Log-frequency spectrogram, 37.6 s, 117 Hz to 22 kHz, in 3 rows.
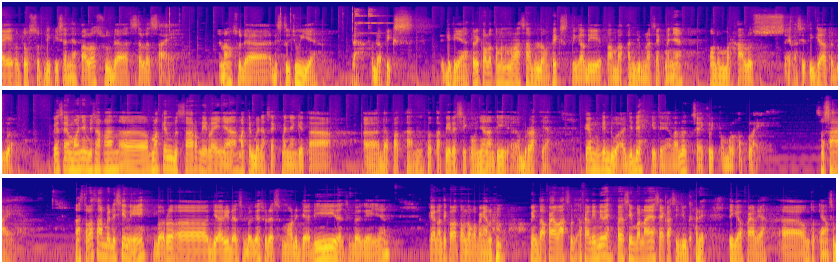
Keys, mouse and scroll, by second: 7.4 ctrl+z, 9.7 click, 11.7 click, 20.9 click, 23.0-24.1 drag, 24.7 scroll down 2, 25.5-26.3 middle drag, 25.5 scroll down 1, 26.8-30.1 middle drag, 30.5-31.4 shift+middle drag, 31.9 scroll down 2.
